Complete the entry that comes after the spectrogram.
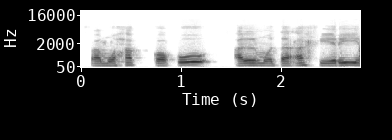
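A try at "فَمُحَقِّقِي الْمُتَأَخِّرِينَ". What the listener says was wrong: Fa muhaqqiqu itu kasrah bukan fathah.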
